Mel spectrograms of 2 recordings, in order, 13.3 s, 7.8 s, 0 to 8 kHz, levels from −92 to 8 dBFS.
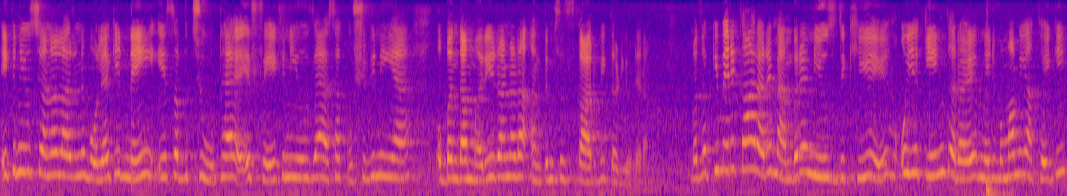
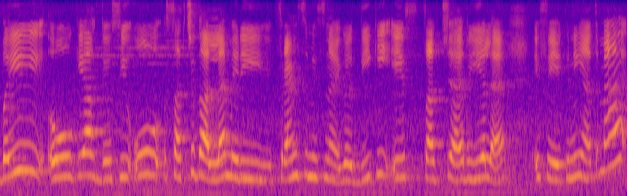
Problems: constant background noise, echo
